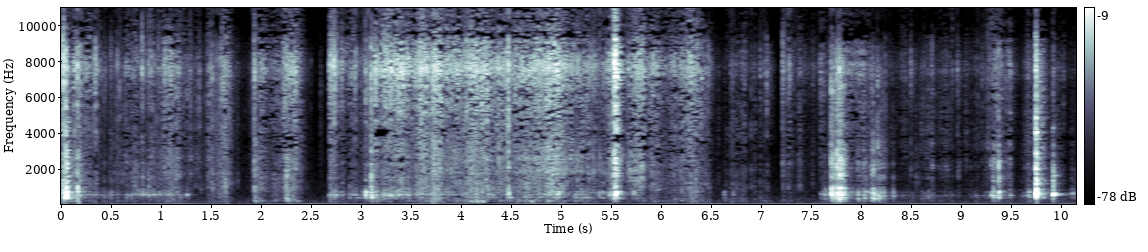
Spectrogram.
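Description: Crinkling, rustling plastic wrap and protective film being handled around a clear plastic water tank. A longer rustle runs for a few seconds in the middle, with a few sharp plastic clicks and knocks later on.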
